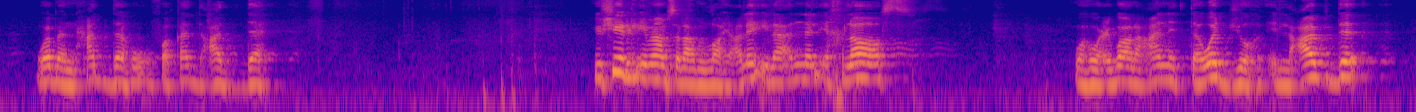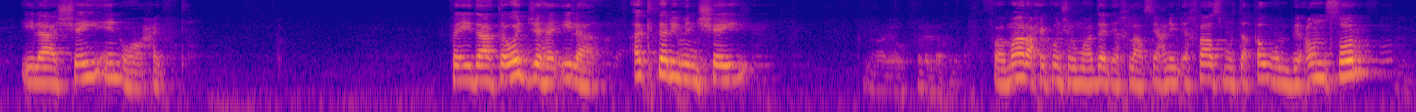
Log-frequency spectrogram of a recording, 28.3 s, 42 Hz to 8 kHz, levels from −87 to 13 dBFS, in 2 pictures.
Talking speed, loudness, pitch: 75 wpm, -22 LUFS, 165 Hz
